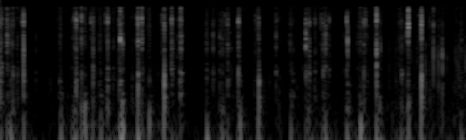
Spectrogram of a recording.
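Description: Fingertips of both hands rapidly tap the wooden keycaps of a full-size keyboard with a hollow bamboo or wood case lying on a desk. The typing makes a quick, uneven stream of short, dry, hollow clacks with a deep, woody thump and very little ring.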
